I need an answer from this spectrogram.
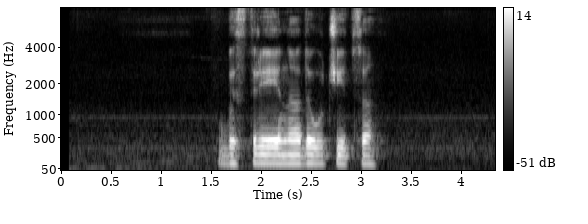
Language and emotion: Russian, neutral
